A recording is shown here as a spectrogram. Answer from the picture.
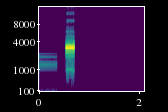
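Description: The last ringing of a chime dies away, then a single short, high-pitched electronic beep sounds about half a second in, a logo-intro sound effect.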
